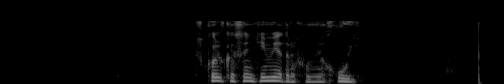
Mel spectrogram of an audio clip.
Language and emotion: Russian, neutral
